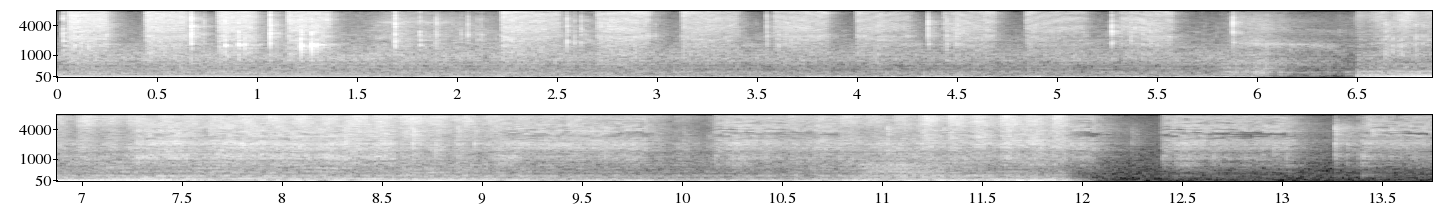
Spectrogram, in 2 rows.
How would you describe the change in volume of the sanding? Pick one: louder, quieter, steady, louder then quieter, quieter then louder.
quieter then louder.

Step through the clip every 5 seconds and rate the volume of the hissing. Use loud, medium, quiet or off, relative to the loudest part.
loud, medium, quiet.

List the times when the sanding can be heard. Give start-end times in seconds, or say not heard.
5.8-11.9.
